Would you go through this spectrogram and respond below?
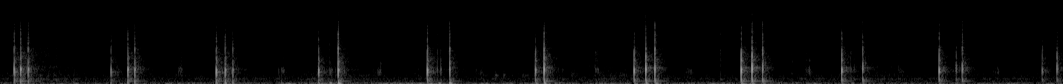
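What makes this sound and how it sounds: Fingertips tap the red plastic lid of a medium clear plastic jar full of peanuts while a hand grips the side of the jar. About 25 short, dry, hollow-sounding clicks fall in quick rhythmic clusters, each dying out almost instantly over a faint low hum.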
